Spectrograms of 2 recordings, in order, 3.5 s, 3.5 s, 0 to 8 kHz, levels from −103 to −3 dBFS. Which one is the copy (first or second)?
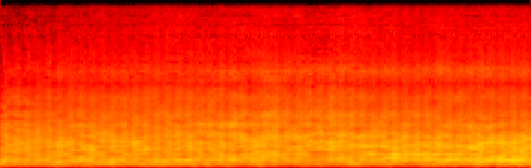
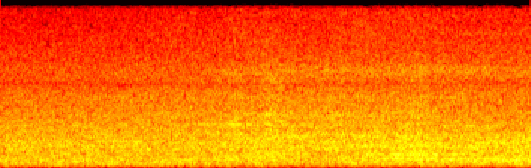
first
